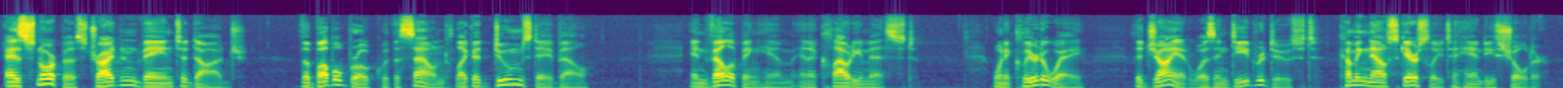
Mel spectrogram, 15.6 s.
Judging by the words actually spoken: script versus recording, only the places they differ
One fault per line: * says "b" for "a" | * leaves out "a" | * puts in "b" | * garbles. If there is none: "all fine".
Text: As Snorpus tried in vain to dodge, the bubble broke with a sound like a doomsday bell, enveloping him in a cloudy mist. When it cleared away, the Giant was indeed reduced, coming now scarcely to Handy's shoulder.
all fine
